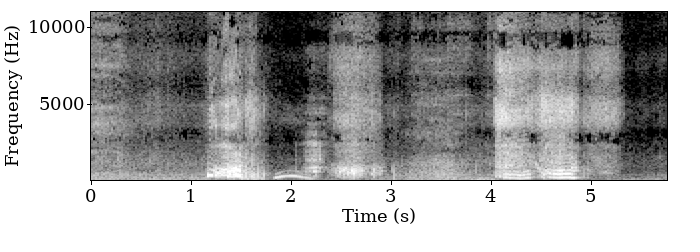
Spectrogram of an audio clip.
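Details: Morning sneezes in a person whose nose started running on waking: a few short explosive sneezes with a squeaky breath between them in a quiet room; sneezing.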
